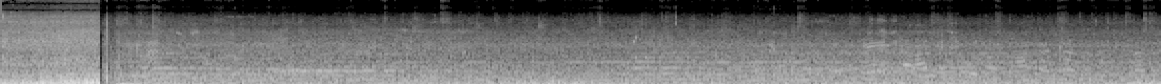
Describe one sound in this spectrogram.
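Footsteps shuffle on pavement outdoors.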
